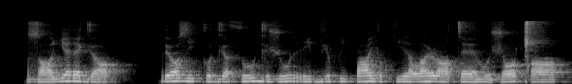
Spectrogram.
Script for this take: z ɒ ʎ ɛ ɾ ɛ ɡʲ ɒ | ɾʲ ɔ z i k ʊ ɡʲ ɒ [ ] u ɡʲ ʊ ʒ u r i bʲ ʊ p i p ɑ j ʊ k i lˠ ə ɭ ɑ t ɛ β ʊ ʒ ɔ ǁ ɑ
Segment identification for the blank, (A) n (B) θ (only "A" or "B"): B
